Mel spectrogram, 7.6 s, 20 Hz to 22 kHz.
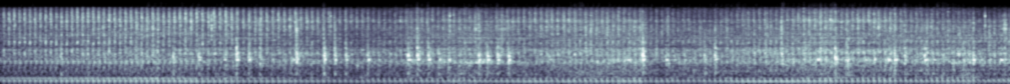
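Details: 1990 Yamaha Moto4 ATV that died in the field: a steady whining from the drivetrain when the clutch is let out in 5th gear (happens in every gear), heard over the chugging engine of another Moto4 towing it.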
